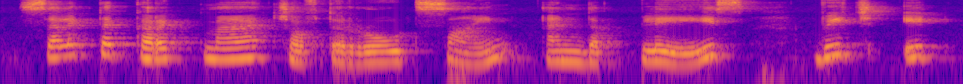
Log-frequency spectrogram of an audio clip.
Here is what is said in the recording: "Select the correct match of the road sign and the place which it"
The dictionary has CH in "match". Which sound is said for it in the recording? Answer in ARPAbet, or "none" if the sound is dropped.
CH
